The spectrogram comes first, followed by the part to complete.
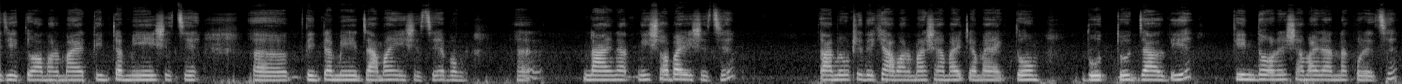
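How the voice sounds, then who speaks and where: A hoarse woman, her voice cracking, narrates a vlog about a family trip as voice-over from indoors at her parents' house. Her mid-range voice tells the story gently with fillers, on a rough recording with a little hiss or hum.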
